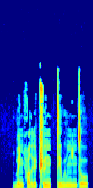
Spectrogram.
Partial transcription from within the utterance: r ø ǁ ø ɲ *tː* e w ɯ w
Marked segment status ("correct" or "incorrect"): correct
